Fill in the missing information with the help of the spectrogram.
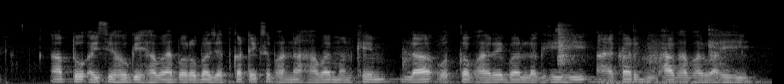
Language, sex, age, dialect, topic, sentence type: Chhattisgarhi, male, 25-30, Western/Budati/Khatahi, banking, statement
